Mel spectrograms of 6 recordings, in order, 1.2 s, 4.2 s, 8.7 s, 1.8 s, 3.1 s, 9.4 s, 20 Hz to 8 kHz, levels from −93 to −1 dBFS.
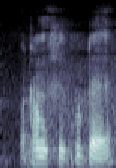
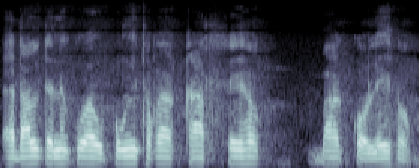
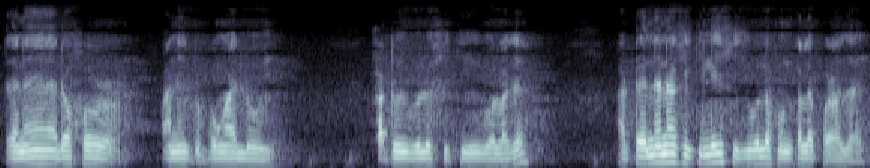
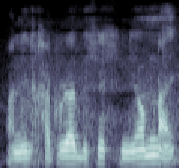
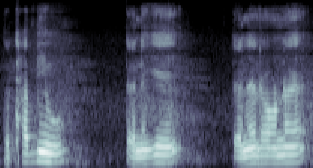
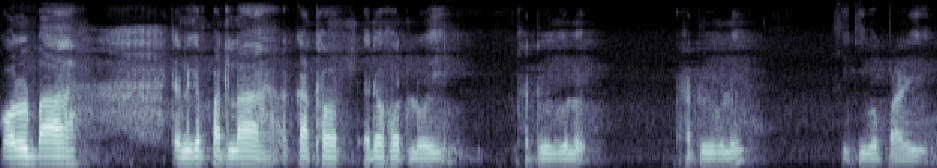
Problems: background sounds at intervals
